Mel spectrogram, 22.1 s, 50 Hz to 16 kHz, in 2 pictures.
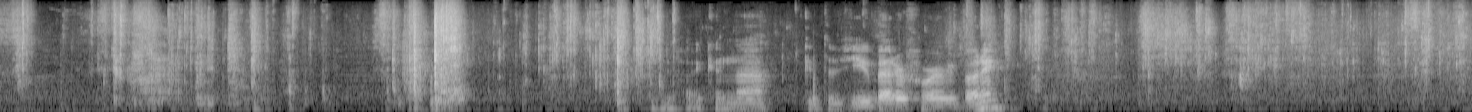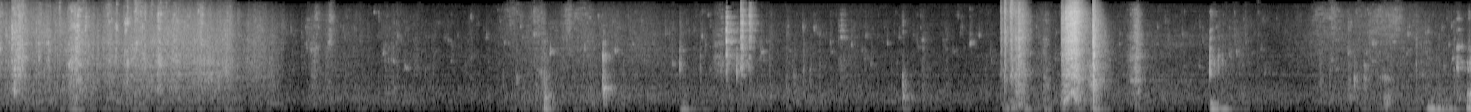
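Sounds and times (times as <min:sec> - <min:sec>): packaging rustling and crinkling: 0:00.0 - 0:05.2, 0:07.1 - 0:13.2.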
